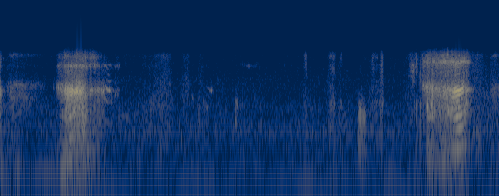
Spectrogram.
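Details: Valdarno buzzino snoring in sleep: two very loud, harsh snores about seven seconds apart with near silence and faint clicks between, likened to a bulldozer going uphill.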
